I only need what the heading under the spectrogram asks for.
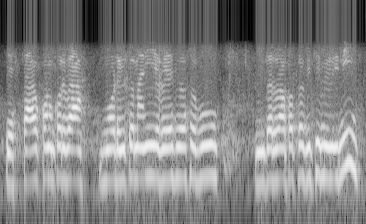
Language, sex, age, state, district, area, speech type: Odia, female, 45-60, Odisha, Angul, rural, conversation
